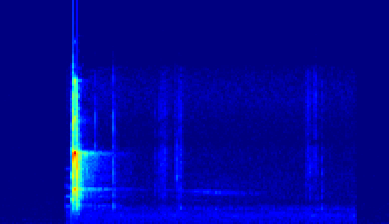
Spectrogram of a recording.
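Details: Downy Woodpecker from DuPage County giving its one-note call, unlike the Hairy's sharper two-note call: one short, sharp, high pik, a single clean syllable, followed by silence.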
